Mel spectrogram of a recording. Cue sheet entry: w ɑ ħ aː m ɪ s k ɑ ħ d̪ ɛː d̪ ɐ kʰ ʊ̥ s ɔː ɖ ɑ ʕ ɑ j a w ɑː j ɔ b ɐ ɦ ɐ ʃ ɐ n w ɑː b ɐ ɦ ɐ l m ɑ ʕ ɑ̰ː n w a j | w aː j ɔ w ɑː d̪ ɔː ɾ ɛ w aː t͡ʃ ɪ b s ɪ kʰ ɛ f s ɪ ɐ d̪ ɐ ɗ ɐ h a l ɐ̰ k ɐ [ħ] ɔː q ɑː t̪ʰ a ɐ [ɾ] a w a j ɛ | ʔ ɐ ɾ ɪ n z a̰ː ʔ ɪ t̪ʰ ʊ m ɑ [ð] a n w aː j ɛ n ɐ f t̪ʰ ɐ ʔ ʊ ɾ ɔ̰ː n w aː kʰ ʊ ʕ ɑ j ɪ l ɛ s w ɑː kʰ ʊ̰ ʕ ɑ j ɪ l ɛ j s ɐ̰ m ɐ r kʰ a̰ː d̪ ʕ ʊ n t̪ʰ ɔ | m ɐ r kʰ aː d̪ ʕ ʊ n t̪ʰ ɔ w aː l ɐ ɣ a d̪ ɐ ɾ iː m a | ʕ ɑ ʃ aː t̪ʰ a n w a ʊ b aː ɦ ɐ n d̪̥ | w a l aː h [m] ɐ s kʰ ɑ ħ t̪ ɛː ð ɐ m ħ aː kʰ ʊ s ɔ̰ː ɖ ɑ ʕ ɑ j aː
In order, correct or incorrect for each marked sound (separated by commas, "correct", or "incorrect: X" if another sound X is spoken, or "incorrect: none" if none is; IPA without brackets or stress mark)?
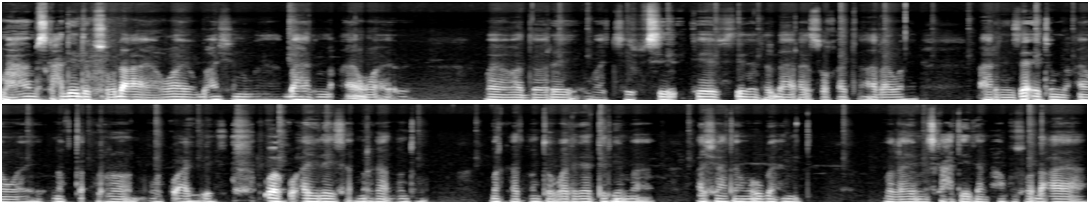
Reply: incorrect: s, incorrect: l, incorrect: ʕ, correct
